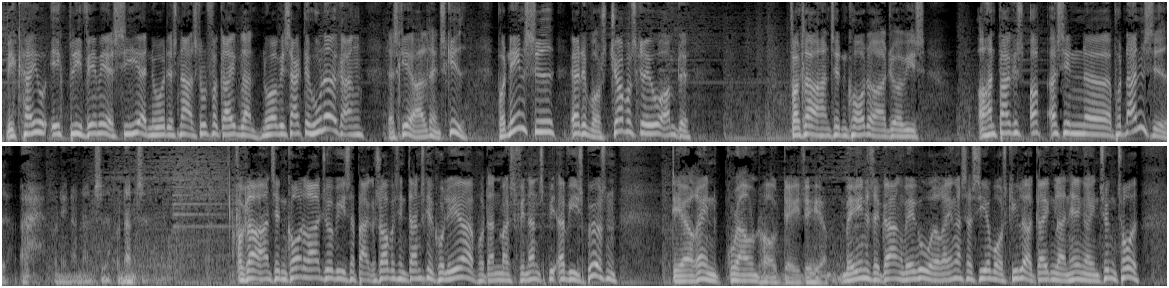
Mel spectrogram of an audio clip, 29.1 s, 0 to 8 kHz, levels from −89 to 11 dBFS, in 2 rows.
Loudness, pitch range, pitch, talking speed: -23 LUFS, 115-175 Hz, 150 Hz, 220 wpm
